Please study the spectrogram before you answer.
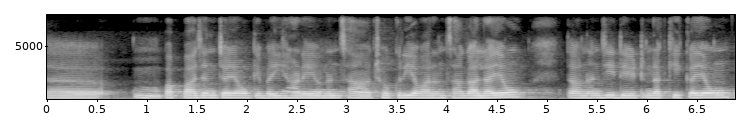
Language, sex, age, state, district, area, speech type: Sindhi, female, 30-45, Gujarat, Surat, urban, spontaneous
